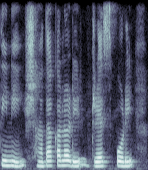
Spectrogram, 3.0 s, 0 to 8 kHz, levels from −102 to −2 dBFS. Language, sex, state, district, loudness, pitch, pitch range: Bengali, female, Tripura, West Tripura, -15 LUFS, 215 Hz, 205-230 Hz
